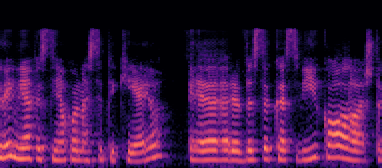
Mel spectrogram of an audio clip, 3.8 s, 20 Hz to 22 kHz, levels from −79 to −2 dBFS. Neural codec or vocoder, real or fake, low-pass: codec, 16 kHz in and 24 kHz out, 0.8 kbps, FocalCodec, streaming, 65536 codes; fake; 10.8 kHz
